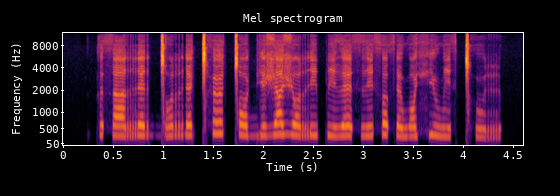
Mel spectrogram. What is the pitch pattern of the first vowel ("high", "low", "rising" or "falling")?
low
